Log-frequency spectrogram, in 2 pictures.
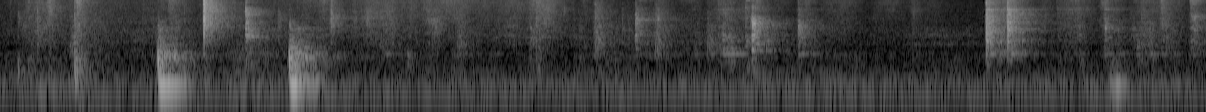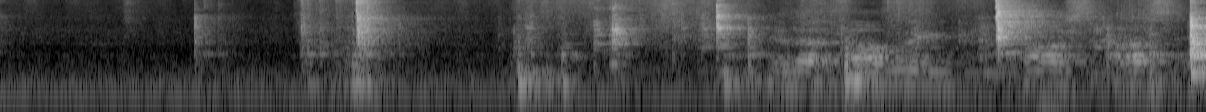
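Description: Metallic clanks, knocks and scrapes as an aluminum oil pan is worked free from the bottom of an engine block and lowered off it. There are a few sharp knocks around the first two seconds, then scattered clanks, growing busier near the end.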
